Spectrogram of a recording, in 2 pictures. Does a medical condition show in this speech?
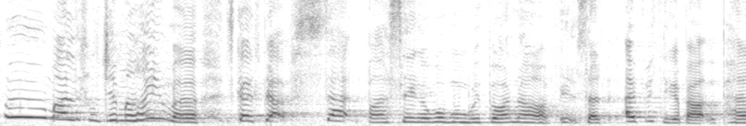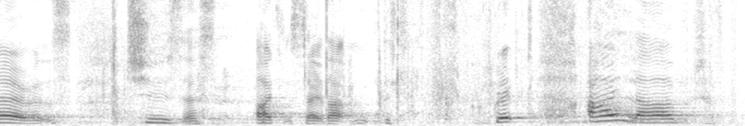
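Yes: deafness; deaf since age seven, lip reads, deaf family, sister lip-spoke television in childhood.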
